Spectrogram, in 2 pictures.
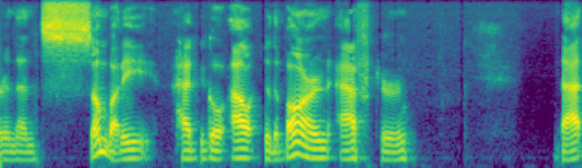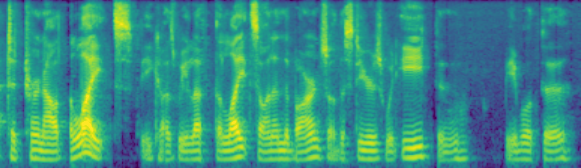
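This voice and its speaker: An older American man telling informal inspirational stories in a folksy, plain-spoken manner, pausing now and then. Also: fairly low pitch, gravelly, dull audio. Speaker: storyteller sharing childhood memories with a religious lesson.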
